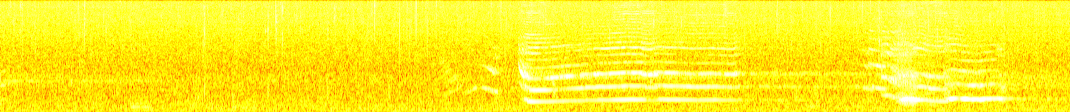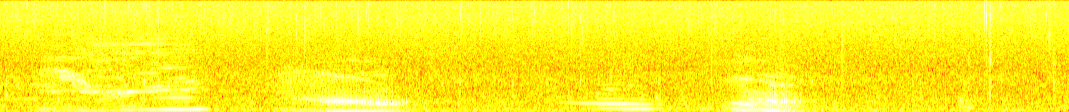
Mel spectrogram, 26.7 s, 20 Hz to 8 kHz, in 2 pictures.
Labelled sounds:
6.0	9.3	humpback whale, 0.78 to 6.9 kHz
10.7	12.5	humpback whale, 0.78 to 2.5 kHz
13.9	15.6	humpback whale, 0.78 to 2.6 kHz
17.6	17.9	humpback whale, 1.4 to 1.6 kHz
22.4	22.9	humpback whale, 0.84 to 1.7 kHz

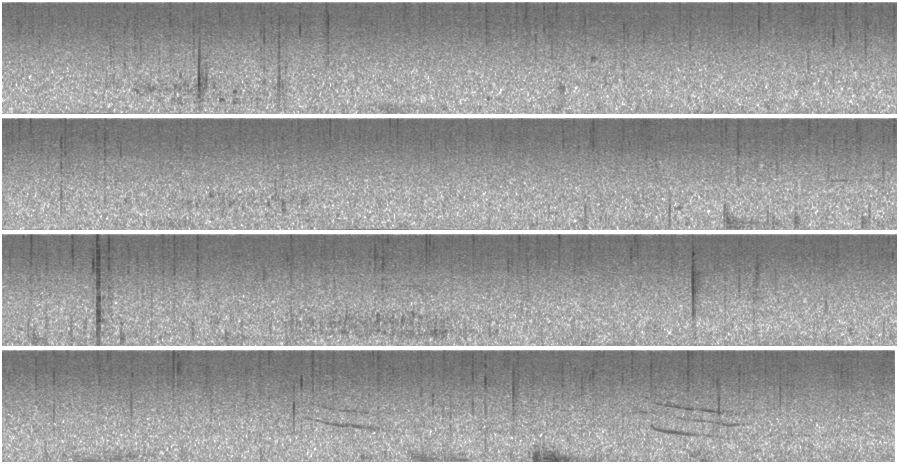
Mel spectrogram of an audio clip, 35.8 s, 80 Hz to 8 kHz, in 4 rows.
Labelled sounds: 30.0	30.6	killer whale, Bigg's (transient), 0.94 to 1.6 kHz
33.3	34.2	killer whale, Bigg's (transient), 0.78 to 2.0 kHz

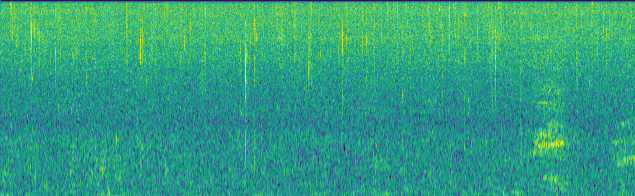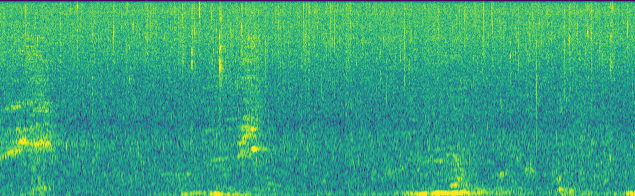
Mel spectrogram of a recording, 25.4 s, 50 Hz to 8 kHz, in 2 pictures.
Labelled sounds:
10.7	11.3	humpback whale, 0.78 to 1.1 kHz
12.8	13.3	humpback whale, 0.78 to 1.7 kHz
17.4	17.8	humpback whale, 0.78 to 1.3 kHz

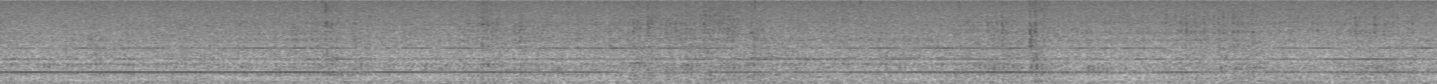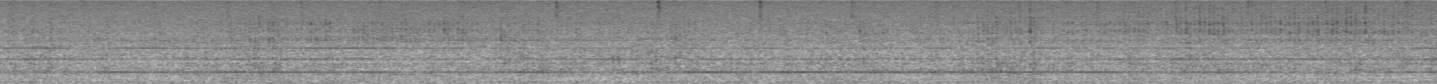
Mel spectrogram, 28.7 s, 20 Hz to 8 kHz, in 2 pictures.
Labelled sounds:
28.5	28.7	vessel noise, 1.3 to 1.4 kHz

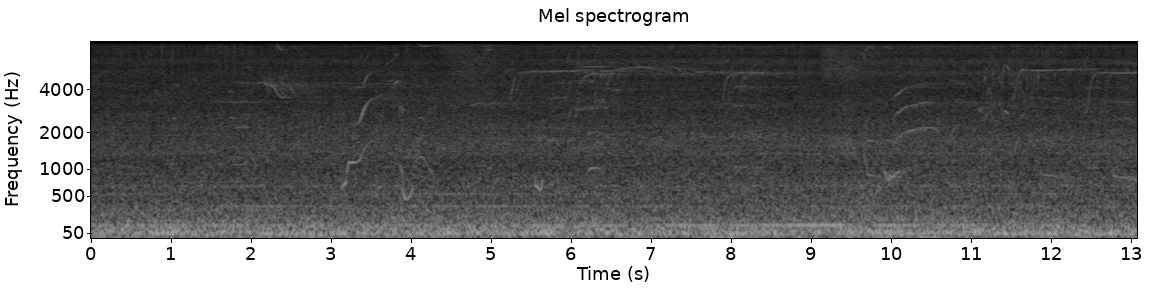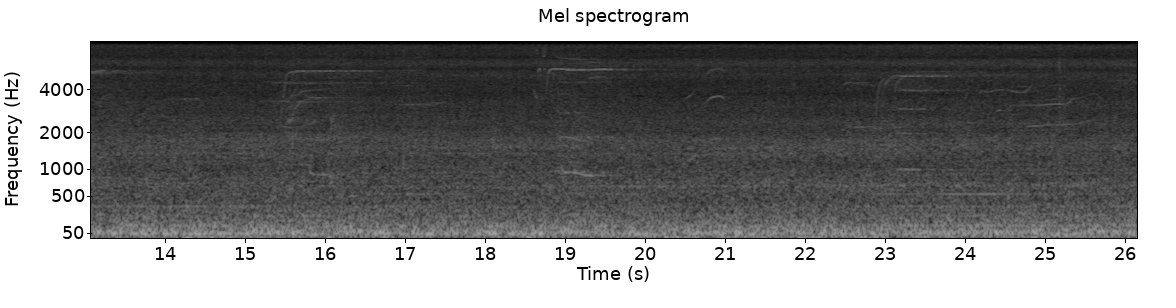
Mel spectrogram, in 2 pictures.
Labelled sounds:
1.6	2.7	killer whale, southern resident, 2.2 to 4.9 kHz
3.0	4.2	killer whale, southern resident, 0.49 to 4.9 kHz
7.8	8.4	killer whale, southern resident, 4.0 to 5.8 kHz
9.6	10.6	killer whale, southern resident, 0.63 to 4.3 kHz
15.3	16.5	killer whale, southern resident, 1.9 to 5.3 kHz
22.8	23.8	killer whale, southern resident, 1.0 to 5.3 kHz
24.1	25.4	killer whale, southern resident, 2.2 to 4.6 kHz

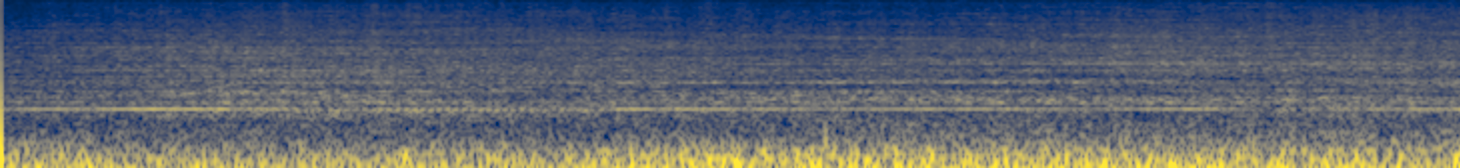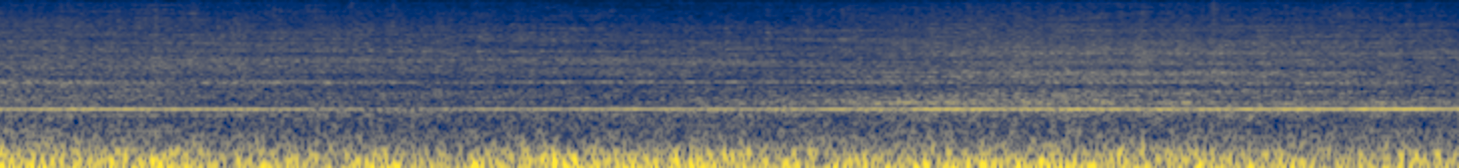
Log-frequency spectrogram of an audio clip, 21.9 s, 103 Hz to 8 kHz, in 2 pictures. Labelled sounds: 7.9	8.2	vessel noise, 3.0 to 3.3 kHz
14.3	14.6	vessel noise, 2.9 to 3.1 kHz
20.1	20.4	vessel noise, 3.9 to 4.0 kHz

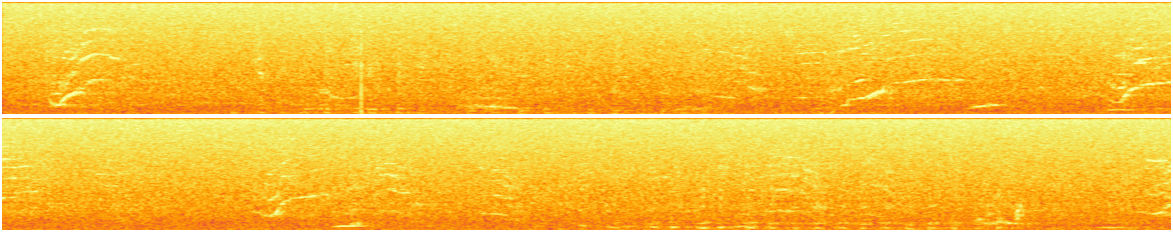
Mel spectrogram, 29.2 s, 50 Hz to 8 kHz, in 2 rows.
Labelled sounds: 0.9	1.5	humpback whale, 0.83 to 2.0 kHz
9.9	10.2	humpback whale, 1.9 to 2.0 kHz
11.2	11.6	humpback whale, 0.86 to 2.9 kHz
14.1	15.7	humpback whale, 0.80 to 2.2 kHz
18.1	19.7	humpback whale, 0.80 to 1.8 kHz
28.9	29.2	humpback whale, 0.96 to 1.1 kHz

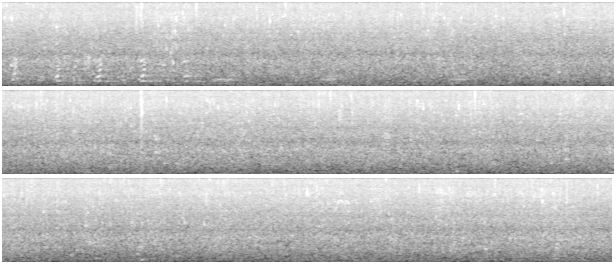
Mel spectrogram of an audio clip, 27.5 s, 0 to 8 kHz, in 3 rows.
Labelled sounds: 23.3	23.6	Pacific white-sided dolphin, 3.0 to 3.5 kHz

